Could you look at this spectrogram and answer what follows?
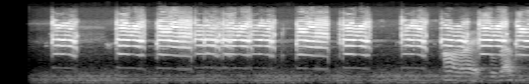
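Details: A blue jay gives its most common call, loud, harsh, noisy "jeer" screams. About nine short blasts come in five seconds over a faint low hum.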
